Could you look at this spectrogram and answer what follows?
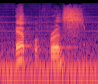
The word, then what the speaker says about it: Epaphras: And in that revival in Ephesus was a young man, and I pronounce his name Epaphras.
